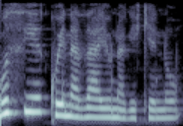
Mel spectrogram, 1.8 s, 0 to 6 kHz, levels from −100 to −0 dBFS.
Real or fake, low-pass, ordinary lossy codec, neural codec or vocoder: real; 5.4 kHz; none; none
